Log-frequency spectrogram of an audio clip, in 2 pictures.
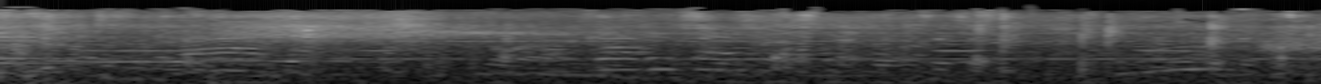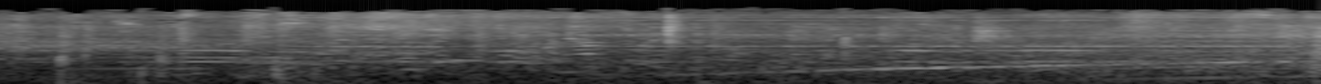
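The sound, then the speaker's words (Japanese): A Tokyo Metro Marunouchi Line subway train bound for Shinjuku rumbles and hisses steadily as it runs toward Kasumigaseki station, its motor whine rising in pitch toward the end, with a recorded Japanese and English announcement voice speaking over the noise. “東京メトロ丸ノ内線をご利用いただきましてありがとうございます。この電車は新宿行きです。”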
